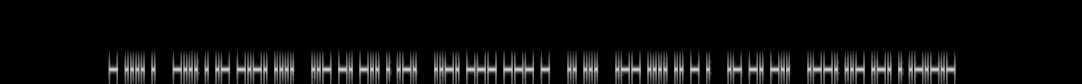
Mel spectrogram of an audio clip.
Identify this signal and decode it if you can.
Morse code, heard as a keyed tone, about 44 wpm, 700 Hz. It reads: THE BEACH UNDER FOOT IS WHITE AND PURE.
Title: Sentences from Top 1500 Words 45wpm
